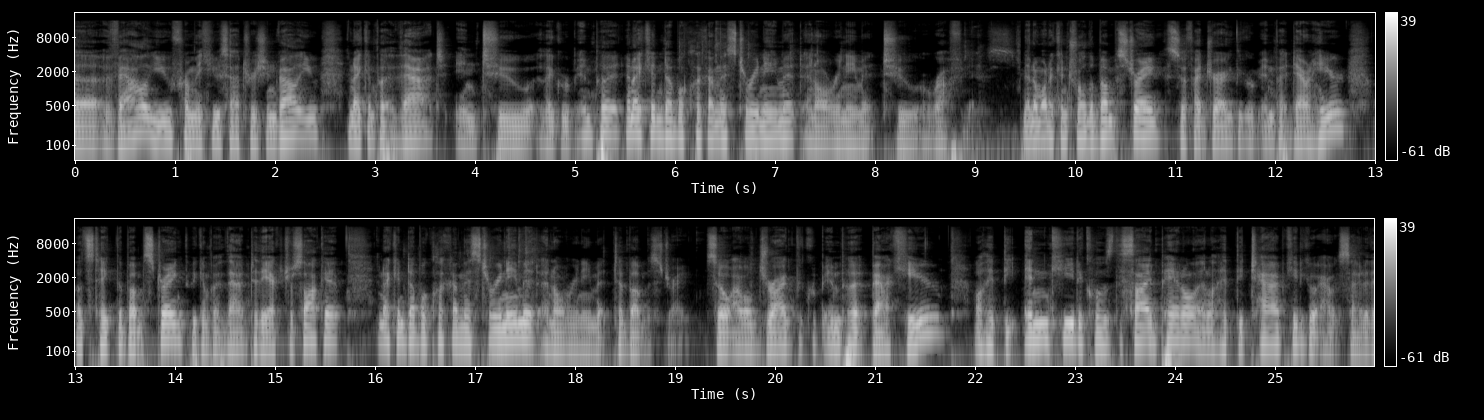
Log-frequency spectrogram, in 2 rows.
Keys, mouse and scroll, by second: 2.1-3.6 drag, 4.2 click, 5.4 click, 6.2-9.9 typing, 6.6 shift+click, 8.8 Left, 9.3 Return, 9.5-11.0 scroll down 1, 9.8 middle click, 11.0-12.8 drag, 11.5-13.5 scroll up 1, 13.5-17.6 drag, 13.5-14.3 scroll up 1, 16.7-17.2 typing, 17.4 Return, 18.3 middle click, 18.6-21.4 scroll down 1, 19.6-21.4 middle drag, 20.1 g, 21.5-22.9 drag, 22.0-25.5 typing, 23.0-23.5 middle drag, 23.1-24.6 scroll up 1, 23.7 middle click, 24.1-24.9 middle drag, 24.6 Tab, 24.6 scroll up 1, 25.8-25.9 drag.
